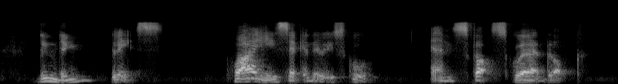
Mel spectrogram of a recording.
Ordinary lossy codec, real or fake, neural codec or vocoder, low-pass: none; fake; codec, 16 kHz, 1 kbps, FreqCodec, smaller model; 7.2 kHz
